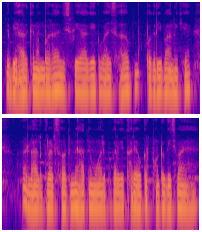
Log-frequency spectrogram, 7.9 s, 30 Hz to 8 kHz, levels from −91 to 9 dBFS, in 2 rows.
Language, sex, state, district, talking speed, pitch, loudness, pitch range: Hindi, male, Bihar, Sitamarhi, 210 wpm, 95 Hz, -26 LUFS, 95-100 Hz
